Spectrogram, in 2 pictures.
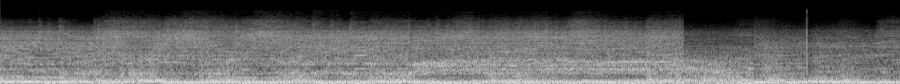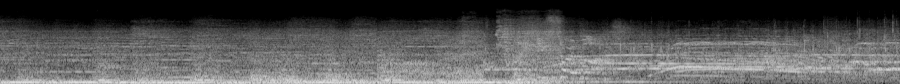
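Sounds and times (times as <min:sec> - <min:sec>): heavy metal band playing live: 0:00.0 - 0:15.7.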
